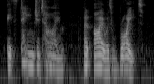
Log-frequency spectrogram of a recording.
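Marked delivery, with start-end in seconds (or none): 0.1-1.3 breathed, hushed half-whisper. Watching a girl shout, the narrator half-whispers to themselves. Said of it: "I whispered to myself".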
